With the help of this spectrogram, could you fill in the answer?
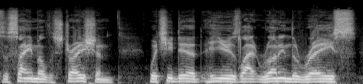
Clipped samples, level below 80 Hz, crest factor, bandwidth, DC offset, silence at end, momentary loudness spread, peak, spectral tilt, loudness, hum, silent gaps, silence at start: under 0.1%; -42 dBFS; 10 dB; 14.5 kHz; under 0.1%; 0.1 s; 5 LU; -2 dBFS; -4.5 dB/octave; -11 LUFS; none; none; 0 s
